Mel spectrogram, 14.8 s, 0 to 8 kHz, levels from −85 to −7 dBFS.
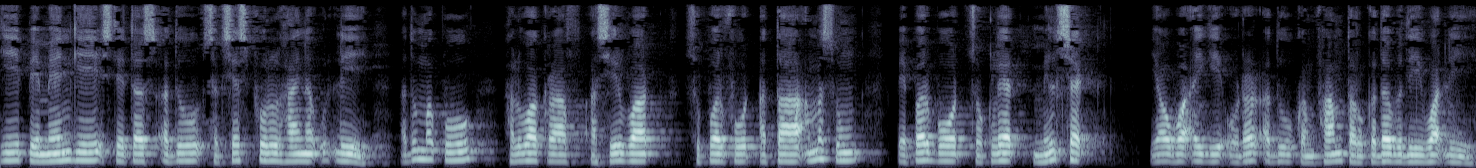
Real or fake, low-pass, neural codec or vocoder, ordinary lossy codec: real; 7.2 kHz; none; MP3, 32 kbps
